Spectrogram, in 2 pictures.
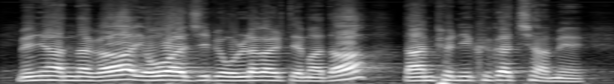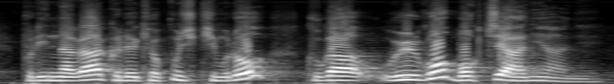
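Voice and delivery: low, loud, measured verse reading; scripture reading aloud. Real, not acted. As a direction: lead the congregation through the verse. Leads congregational scripture reading.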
